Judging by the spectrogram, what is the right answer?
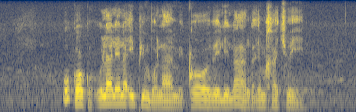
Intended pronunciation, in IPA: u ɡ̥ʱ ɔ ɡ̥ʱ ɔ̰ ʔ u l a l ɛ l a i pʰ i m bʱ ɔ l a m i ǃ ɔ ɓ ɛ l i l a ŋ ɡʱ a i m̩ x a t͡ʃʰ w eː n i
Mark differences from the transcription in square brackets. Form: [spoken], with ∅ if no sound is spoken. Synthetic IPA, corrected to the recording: u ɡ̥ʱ ɔ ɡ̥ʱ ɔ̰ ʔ u l a l ɛ l a i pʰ i m bʱ ɔ l a m i ǃ ɔ ɓ ɛ l i l a ŋ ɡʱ a [e] m̩ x a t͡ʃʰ w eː n i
